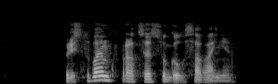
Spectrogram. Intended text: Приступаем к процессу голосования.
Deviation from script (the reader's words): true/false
false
